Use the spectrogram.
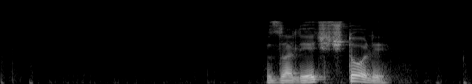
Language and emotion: Russian, neutral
